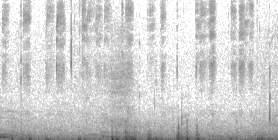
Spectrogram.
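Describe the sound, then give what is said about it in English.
Writing strokes scratch across a surface in many short, irregular bursts, faint and alone, with brief pauses between strokes. “Let me write that.”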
